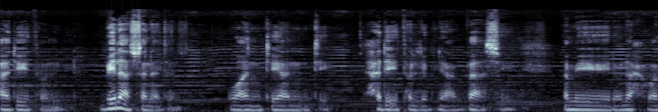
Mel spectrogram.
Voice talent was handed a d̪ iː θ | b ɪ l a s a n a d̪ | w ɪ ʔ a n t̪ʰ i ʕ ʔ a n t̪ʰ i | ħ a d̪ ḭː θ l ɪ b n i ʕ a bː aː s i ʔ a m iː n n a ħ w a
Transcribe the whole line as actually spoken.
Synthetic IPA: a d̪ iː θ | b ɪ l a s a n a d̪ | w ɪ ʔ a n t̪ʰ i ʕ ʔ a n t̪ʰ i | ħ a d̪ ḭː θ l ɪ b n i ʕ a bː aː s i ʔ a m iː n n a ħ w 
